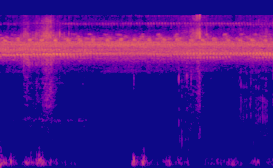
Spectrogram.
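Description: Steady high-pitched chorus of insects, with low dull thuds of footsteps on grass near the start and again from about two seconds in.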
